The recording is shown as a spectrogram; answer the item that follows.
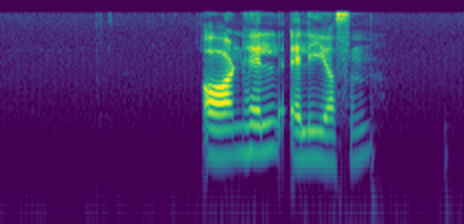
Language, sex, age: Norwegian, female, 22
